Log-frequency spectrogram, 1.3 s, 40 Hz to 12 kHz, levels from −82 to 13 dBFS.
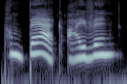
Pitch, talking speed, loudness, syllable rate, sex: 270 Hz, 140 wpm, -15 LUFS, 3.5 syllables/s, female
